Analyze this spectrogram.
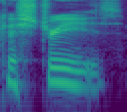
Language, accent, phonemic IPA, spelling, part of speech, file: English, US, /ˈkæstɹiːz/, Castries, proper noun, En-us-Castries.ogg
- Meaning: The capital city of Saint Lucia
